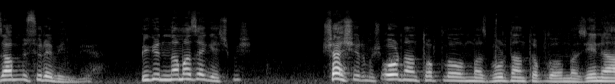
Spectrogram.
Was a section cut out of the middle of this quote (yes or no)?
no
